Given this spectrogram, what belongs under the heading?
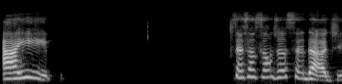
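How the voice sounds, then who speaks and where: A woman's raised, projected voice, bright and sharp in tone, with lively intonation and a dry, close sound with no echo. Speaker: podcast host. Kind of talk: casual chat. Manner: fast.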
